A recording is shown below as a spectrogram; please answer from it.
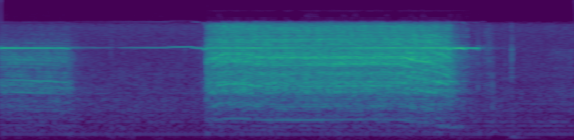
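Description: A power drill bores pocket holes in wood for a step stool: a short whir, a pause, then a louder sustained high drilling whine of more than a second that drops off sharply, all close up.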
